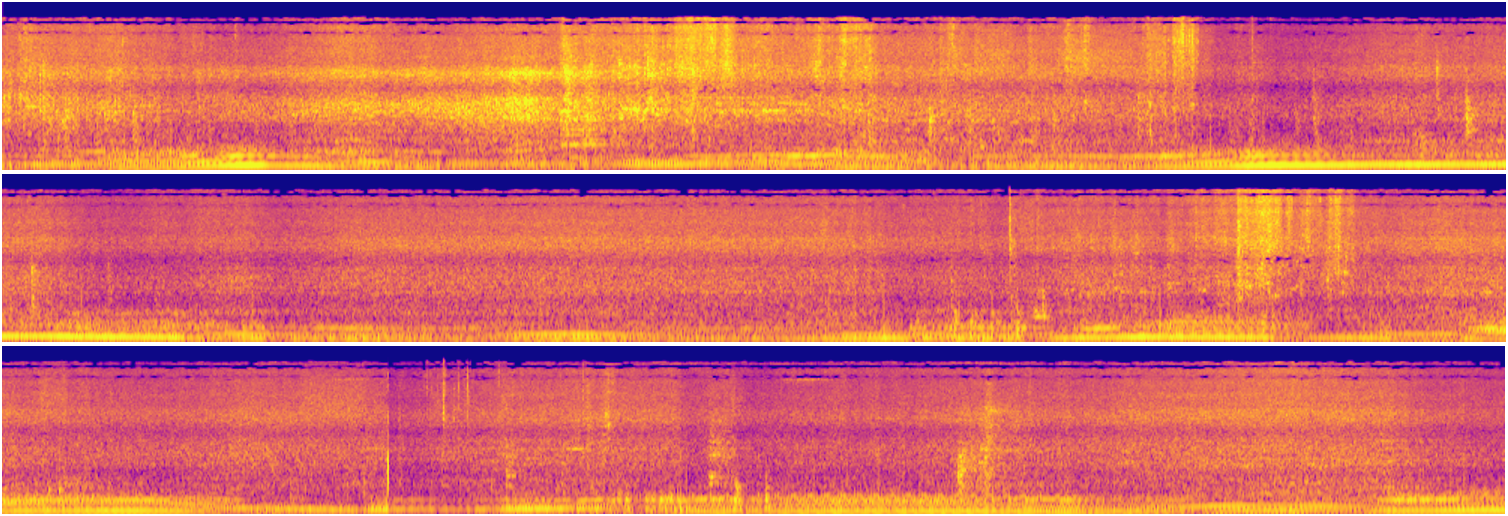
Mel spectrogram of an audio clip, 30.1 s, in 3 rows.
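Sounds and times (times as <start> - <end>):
off-road vehicle engine rumble: 0.0 - 30.0
knocks and rattles: 23.3 - 25.3.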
